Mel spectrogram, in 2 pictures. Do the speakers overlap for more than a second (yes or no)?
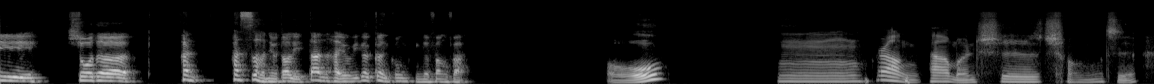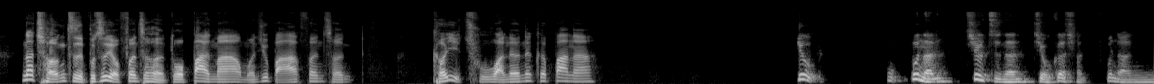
no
